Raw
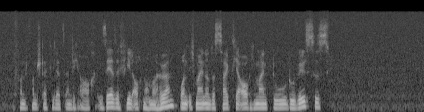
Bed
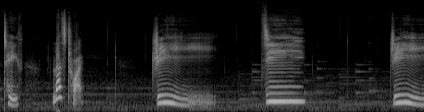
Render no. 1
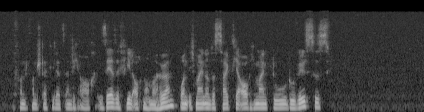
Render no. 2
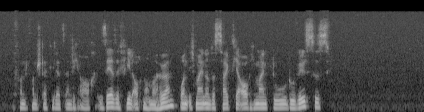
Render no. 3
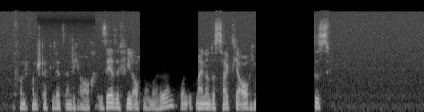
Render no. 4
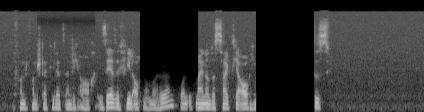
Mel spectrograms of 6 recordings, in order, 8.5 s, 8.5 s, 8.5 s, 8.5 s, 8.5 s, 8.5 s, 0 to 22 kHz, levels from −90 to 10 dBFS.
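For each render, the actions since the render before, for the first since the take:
noise reduction from a noise print 6 dB
high-shelf EQ 2,400 Hz +10 dB
0:00.74–0:01.91: parametric band 11,000 Hz −14.5 dB 0.52 octaves; 0:02.79–0:03.97: transistor ladder low-pass 560 Hz, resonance 40%; 0:05.12–0:06.28: silence
level +4.5 dB

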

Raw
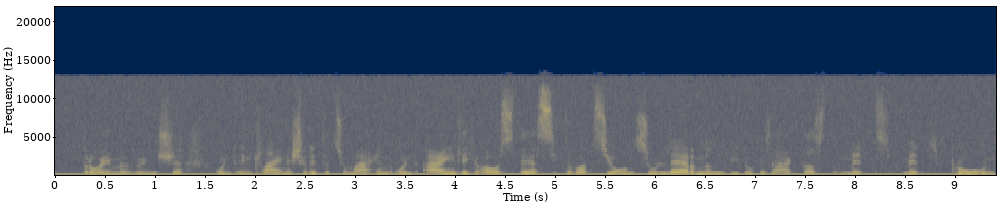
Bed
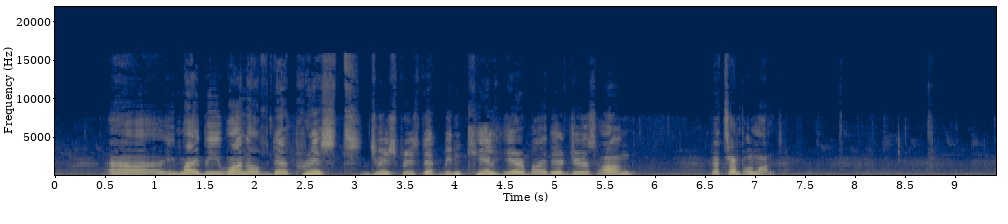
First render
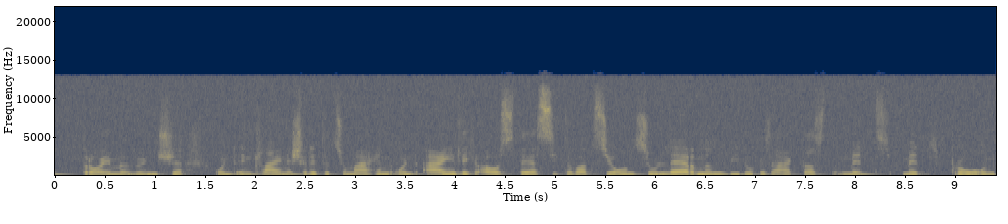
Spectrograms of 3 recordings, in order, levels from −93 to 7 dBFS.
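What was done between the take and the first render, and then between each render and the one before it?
hum removal 50 Hz, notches 5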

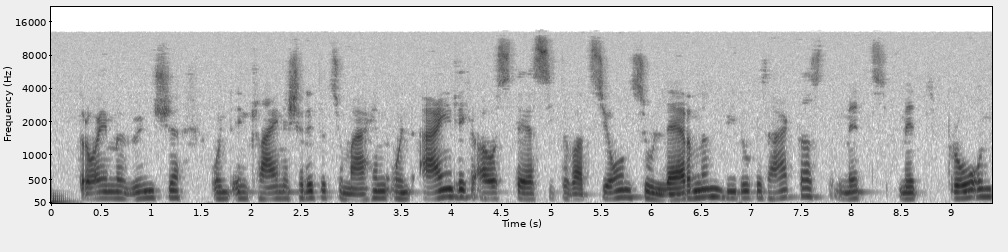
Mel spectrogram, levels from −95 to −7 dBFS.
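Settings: noise reduction from a noise print 10 dB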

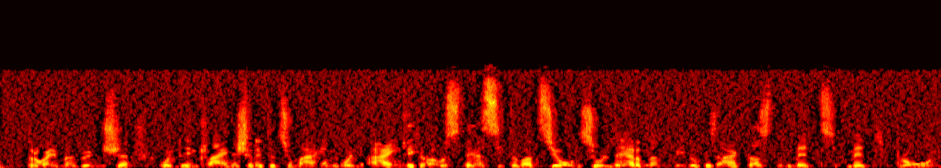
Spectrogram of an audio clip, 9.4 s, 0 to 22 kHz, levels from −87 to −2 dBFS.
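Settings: harmonic-percussive split with one part muted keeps percussive
low shelf with overshoot 250 Hz −8 dB, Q 3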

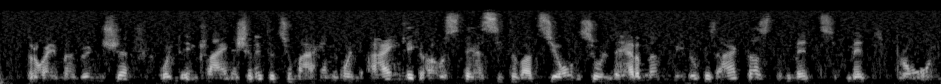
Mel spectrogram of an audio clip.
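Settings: level +7 dB

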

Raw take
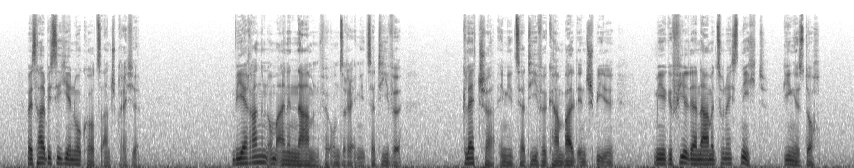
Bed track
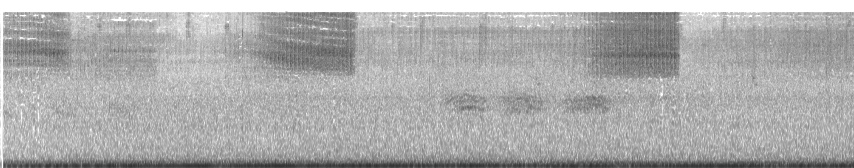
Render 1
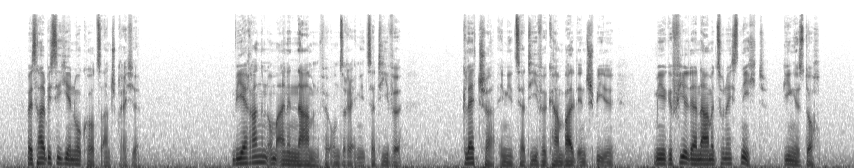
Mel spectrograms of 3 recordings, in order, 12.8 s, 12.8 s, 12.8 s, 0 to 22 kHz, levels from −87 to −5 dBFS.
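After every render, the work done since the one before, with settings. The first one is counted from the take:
broadband denoise 6 dB, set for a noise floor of −42 dBFS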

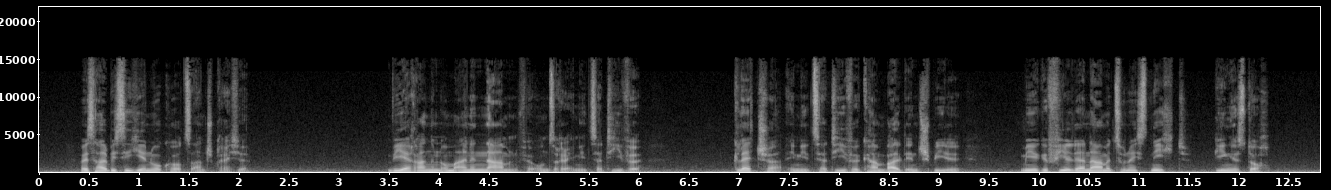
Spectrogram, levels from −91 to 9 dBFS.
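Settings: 0:03.90–0:04.49: low-shelf EQ 100 Hz +8.5 dB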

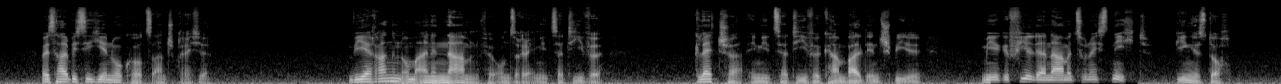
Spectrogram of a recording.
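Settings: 0:09.90–0:11.38: Bessel high-pass filter 250 Hz, order 4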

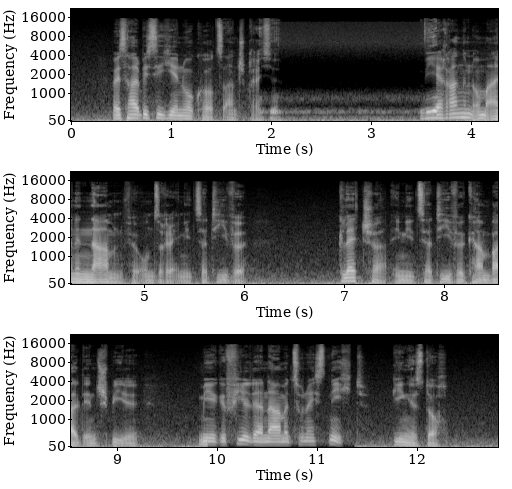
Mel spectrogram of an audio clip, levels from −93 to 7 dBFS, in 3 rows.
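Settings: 0:01.88–0:03.66: drawn EQ curve 160 Hz 0 dB, 230 Hz −19 dB, 330 Hz +13 dB, 550 Hz −15 dB, 840 Hz +8 dB, 1,300 Hz −23 dB, 2,500 Hz −21 dB, 6,200 Hz +13 dB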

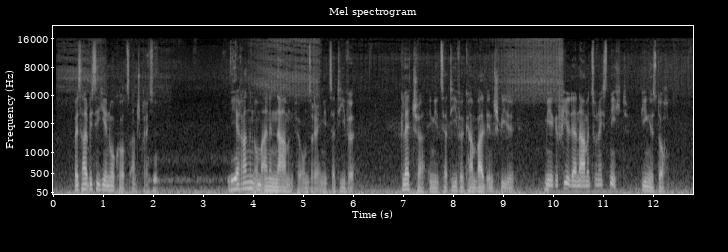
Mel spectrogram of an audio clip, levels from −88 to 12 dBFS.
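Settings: mix in bed track −13 dB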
